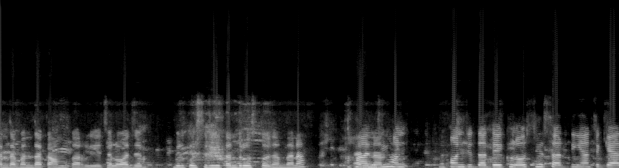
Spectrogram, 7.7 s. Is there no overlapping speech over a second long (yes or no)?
yes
